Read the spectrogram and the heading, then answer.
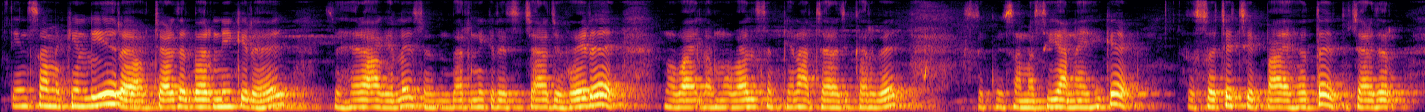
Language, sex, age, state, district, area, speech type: Maithili, female, 45-60, Bihar, Samastipur, rural, spontaneous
